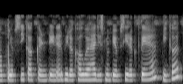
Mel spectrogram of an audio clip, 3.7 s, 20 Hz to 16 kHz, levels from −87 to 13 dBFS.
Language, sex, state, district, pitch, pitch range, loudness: Hindi, female, Jharkhand, Garhwa, 225 Hz, 220-230 Hz, -16 LUFS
